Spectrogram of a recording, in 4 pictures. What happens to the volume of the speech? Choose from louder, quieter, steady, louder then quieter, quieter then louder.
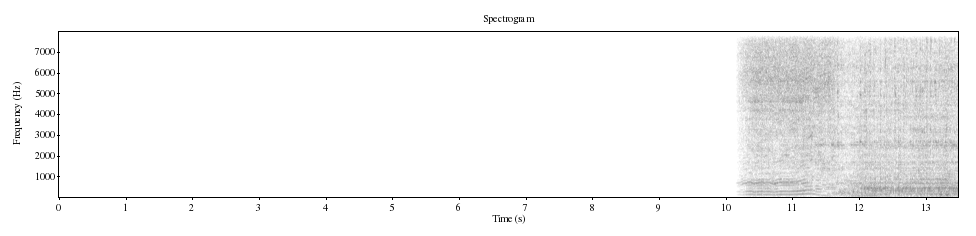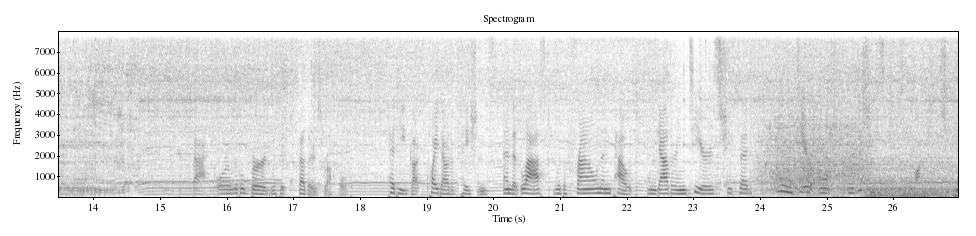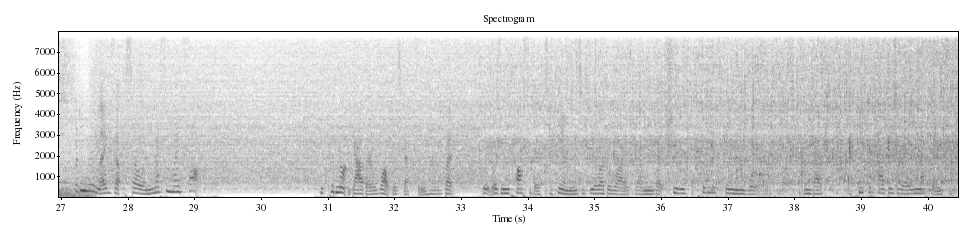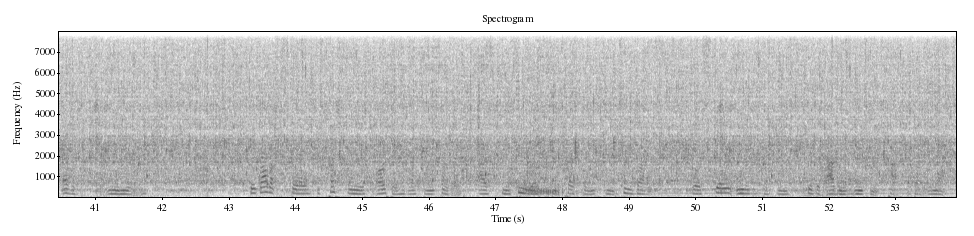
steady.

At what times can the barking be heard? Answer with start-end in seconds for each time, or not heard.
not heard.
